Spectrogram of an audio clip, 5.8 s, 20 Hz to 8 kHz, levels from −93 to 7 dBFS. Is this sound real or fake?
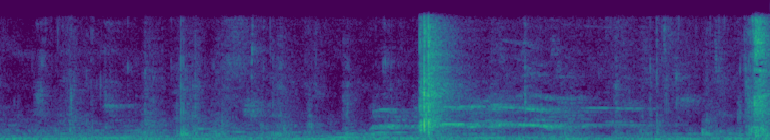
real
